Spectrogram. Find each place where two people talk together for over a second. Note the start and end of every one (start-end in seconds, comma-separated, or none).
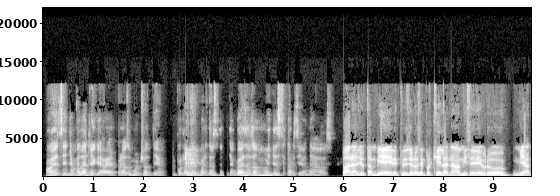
none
